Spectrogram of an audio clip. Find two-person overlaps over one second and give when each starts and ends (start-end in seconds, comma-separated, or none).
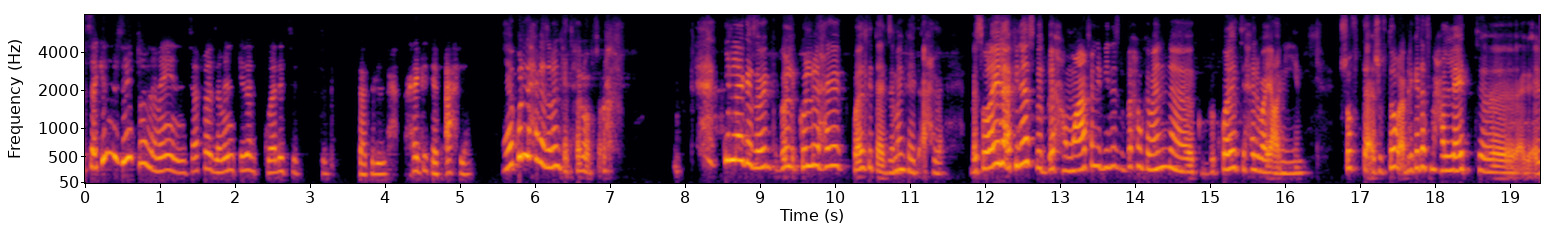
none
